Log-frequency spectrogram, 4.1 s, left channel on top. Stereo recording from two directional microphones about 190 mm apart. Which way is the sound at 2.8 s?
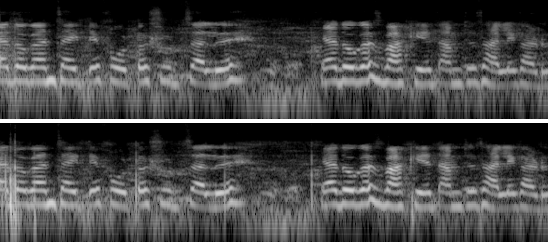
Centre (ahead or behind).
